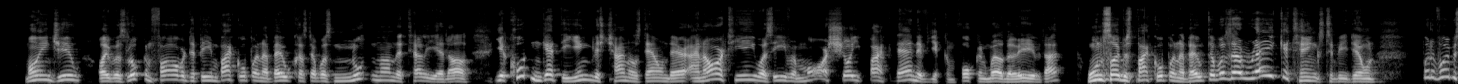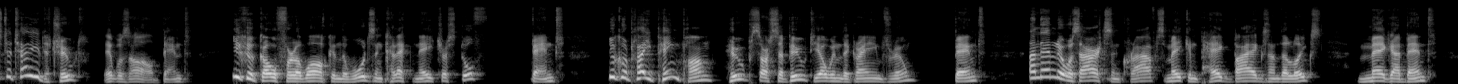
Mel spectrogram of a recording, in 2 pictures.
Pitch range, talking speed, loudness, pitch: 145-215 Hz, 235 wpm, -20 LUFS, 170 Hz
